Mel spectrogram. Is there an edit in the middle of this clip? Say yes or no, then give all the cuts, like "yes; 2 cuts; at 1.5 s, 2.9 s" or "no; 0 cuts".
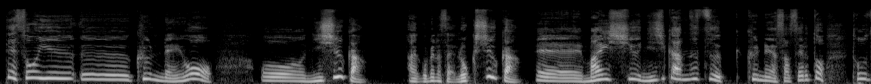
yes; 1 cut; at 5.3 s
